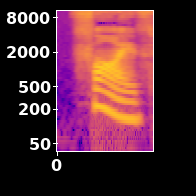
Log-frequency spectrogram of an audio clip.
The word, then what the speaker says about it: five: en français four five five le i se prononce i parce qu'il y a une consonne suivie d'un E on ne dit pas F mais five six six le i court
